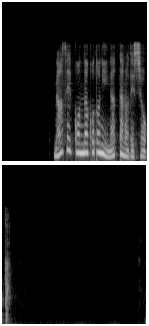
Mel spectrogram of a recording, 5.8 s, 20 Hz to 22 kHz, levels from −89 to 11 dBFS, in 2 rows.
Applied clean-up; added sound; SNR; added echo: neural mask model DeepFilterNet 3.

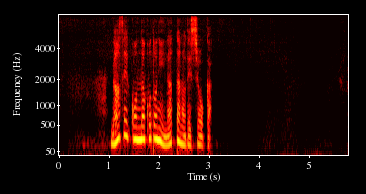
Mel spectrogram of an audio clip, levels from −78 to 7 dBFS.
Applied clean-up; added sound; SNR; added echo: neural mask model Resemble Enhance denoiser.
